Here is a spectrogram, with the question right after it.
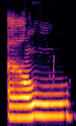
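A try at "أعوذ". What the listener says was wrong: Enggak, au. Itu jadi kayak tashil hamzahnya. Au. A'udzu.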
